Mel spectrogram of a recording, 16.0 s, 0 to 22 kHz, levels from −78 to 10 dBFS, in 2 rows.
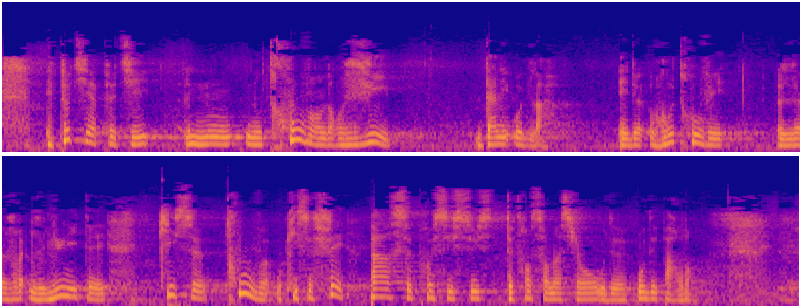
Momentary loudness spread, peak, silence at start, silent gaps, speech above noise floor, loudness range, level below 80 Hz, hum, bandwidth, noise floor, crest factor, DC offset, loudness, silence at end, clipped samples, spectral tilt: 11 LU; 0 dBFS; 0 s; none; 21 dB; 3 LU; -44 dBFS; none; 13 kHz; -37 dBFS; 16 dB; under 0.1%; -17 LUFS; 0 s; under 0.1%; -5 dB/octave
